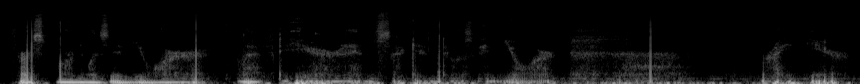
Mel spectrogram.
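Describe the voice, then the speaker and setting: A young man whispering softly and patiently through an ASMR hearing test roleplay, giving step-by-step instructions and quiet praise. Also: deep voice, gravelly, rough recording.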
